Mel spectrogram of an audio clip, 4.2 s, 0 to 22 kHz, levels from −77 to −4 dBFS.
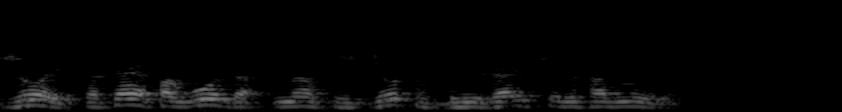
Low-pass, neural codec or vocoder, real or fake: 3.6 kHz; none; real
